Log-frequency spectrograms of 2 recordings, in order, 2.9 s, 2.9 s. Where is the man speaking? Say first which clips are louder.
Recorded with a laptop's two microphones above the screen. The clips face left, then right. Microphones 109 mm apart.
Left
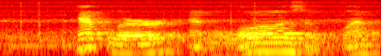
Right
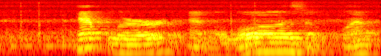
Left 2 dB; 5° left (ahead or behind), 0.8 m.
